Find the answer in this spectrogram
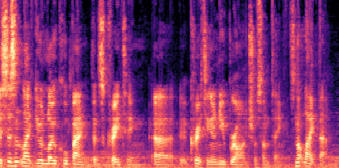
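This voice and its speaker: Recorded with noticeable background noise and audible room echo, a man speaks at a medium pitch with ordinary pitch variation in a British accent. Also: moderate pace. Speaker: crypto YouTuber. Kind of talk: casual video monologue. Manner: animated.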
